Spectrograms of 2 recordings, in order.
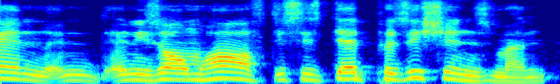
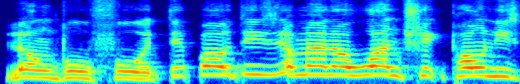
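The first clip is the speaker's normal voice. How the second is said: angry rant; 8 semitones higher, 7 dB louder than usual. Real, not acted. Ranting at the opponents on screen.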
